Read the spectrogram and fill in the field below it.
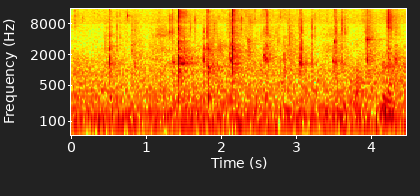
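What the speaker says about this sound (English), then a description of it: "Can you hear the crunch?" Crunching and biting while eating strawberries, with irregular crisp chewing clicks over a low steady background and no talking.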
